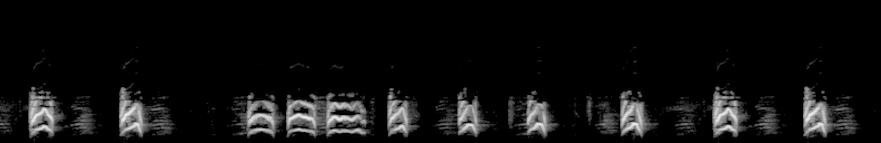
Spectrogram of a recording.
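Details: Cockatiel song: clear, arched whistled chirps with strong harmonics, repeated roughly once a second, with a brief run of three quick doubled notes in the middle. No other sounds.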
